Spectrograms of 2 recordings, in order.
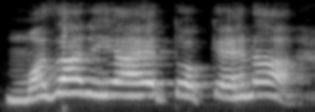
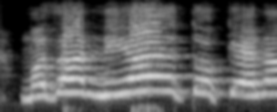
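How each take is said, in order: First: Said in the usual way. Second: Higher and louder, punching आए; teacher loudly challenging his students; emphatic promise. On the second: Real, not acted. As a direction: shout the promise out with conviction.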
